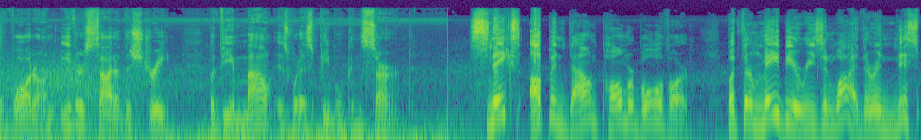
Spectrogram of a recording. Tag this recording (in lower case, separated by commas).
speech, outside, rural or natural, vehicle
